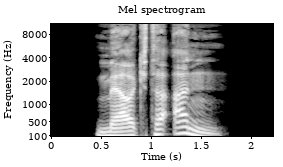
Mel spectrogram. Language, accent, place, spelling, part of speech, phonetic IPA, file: German, Germany, Berlin, merkte an, verb, [ˌmɛʁktə ˈan], De-merkte an.ogg
- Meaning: inflection of anmerken: 1. first/third-person singular preterite 2. first/third-person singular subjunctive II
